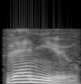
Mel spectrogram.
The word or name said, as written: venue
